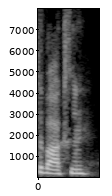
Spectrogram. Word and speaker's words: Suboxone: I might be mm-hmm. mispronouncing that. I'm sorry if it did. It's Suboxone.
